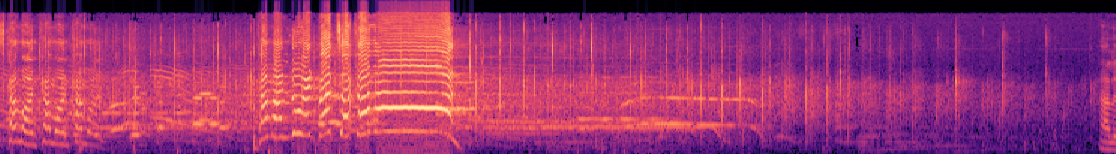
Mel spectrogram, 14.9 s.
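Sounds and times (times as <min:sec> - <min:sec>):
audience applause: 0:00.0 - 0:14.7
speech: 0:00.3 - 0:02.0
high cheers and whoops: 0:00.8 - 0:10.6.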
